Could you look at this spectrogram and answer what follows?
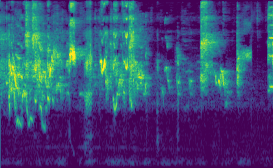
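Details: Pet budgerigars in their morning routine give busy, high chirps and scratchy squawks in rapid overlapping bursts, with brief pauses toward the end and faint low thumps underneath.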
